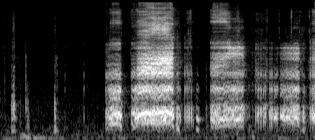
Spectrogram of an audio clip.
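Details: A Syrian hamster screams in two harsh, raspy bursts, an angry outburst; its owner attributes the odd noises to anger issues.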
